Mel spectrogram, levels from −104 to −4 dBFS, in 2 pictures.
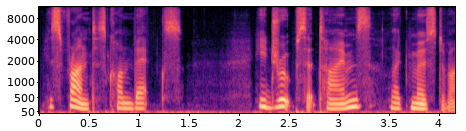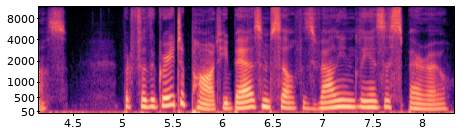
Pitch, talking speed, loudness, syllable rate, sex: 185 Hz, 180 wpm, -18 LUFS, 4.7 syllables/s, female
